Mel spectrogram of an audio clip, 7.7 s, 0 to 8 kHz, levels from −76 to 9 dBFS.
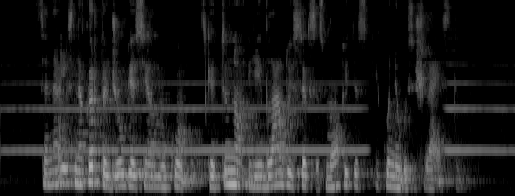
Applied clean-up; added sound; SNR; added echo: none; Trumpet; 14 dB; none.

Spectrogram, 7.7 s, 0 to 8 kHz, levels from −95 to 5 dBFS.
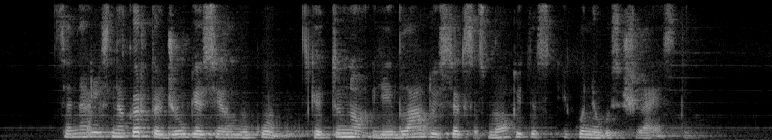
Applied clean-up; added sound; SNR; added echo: neural separator model SepFormer DNS4.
